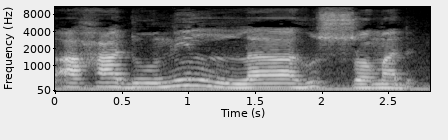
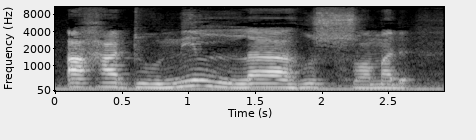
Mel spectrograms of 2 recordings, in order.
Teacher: terus bertemu dengan alif dari lafaz Allah maka caraembacanya adalah ahadunillahusad suara tanwinnya dirubah menjadi suara Nun berharakat kasrah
